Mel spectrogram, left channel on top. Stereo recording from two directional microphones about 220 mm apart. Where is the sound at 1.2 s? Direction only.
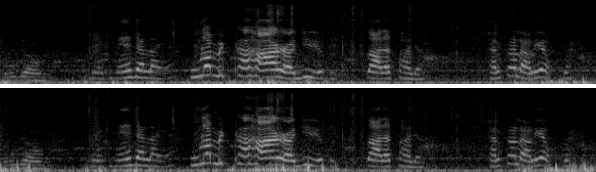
5° right (ahead or behind).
